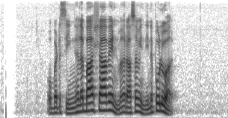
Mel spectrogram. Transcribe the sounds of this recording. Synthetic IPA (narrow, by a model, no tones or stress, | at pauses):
o̰bəʈəsiŋɡʱələbʱaːʂaːʋenməɾasəʋind̪inːəpuluʋa̰ŋ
